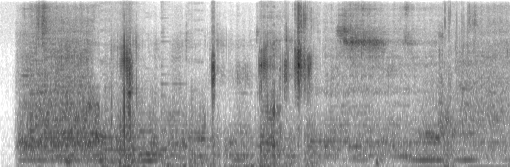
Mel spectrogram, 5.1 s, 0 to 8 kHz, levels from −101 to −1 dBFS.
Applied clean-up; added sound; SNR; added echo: neural separator model SepFormer DNS4.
